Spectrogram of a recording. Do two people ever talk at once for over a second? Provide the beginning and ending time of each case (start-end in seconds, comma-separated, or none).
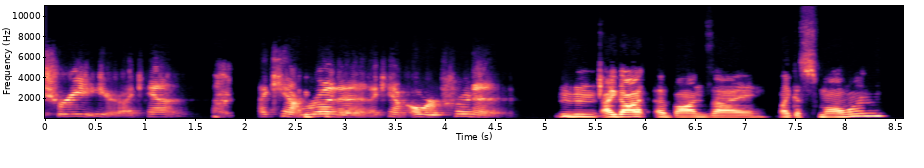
none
